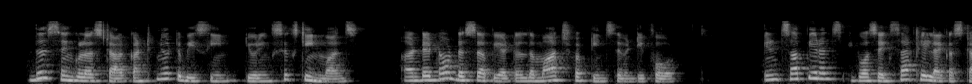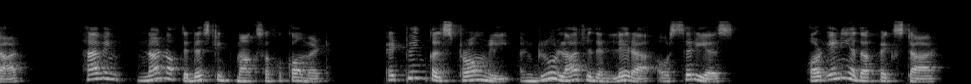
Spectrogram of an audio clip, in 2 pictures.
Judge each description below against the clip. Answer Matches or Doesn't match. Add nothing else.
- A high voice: Doesn't match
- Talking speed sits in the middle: Matches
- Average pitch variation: Doesn't match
